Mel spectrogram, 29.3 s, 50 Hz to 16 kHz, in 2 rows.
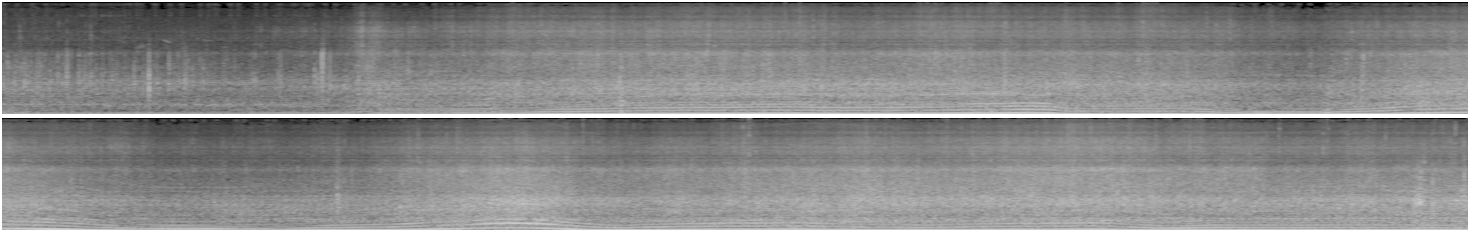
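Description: A 4x4 SUV's engine under way, its revs rising and falling several times as it drives over rough, muddy ground. Wind buffets the microphone.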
